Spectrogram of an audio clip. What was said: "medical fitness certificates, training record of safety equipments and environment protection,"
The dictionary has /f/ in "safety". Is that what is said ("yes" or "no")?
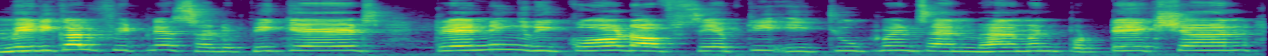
no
